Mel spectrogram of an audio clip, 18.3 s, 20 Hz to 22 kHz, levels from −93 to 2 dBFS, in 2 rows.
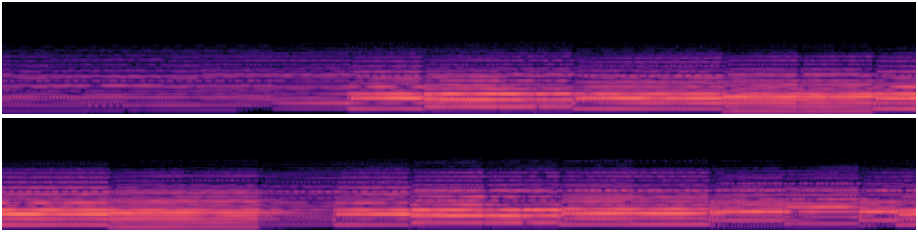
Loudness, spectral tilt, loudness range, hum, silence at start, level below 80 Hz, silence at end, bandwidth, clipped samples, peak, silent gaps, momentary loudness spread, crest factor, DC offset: -32 LUFS; -8 dB/octave; 5 LU; none; 0 s; under -90 dBFS; 0 s; 5.6 kHz; under 0.1%; -20 dBFS; none; 17 LU; 12 dB; under 0.1%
